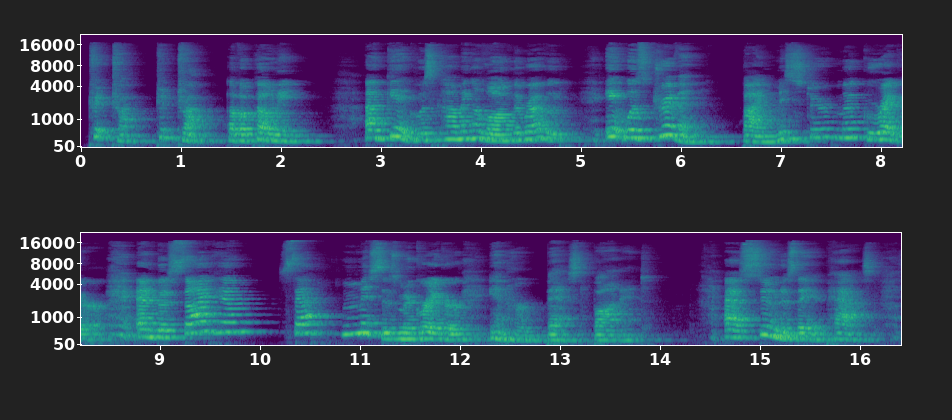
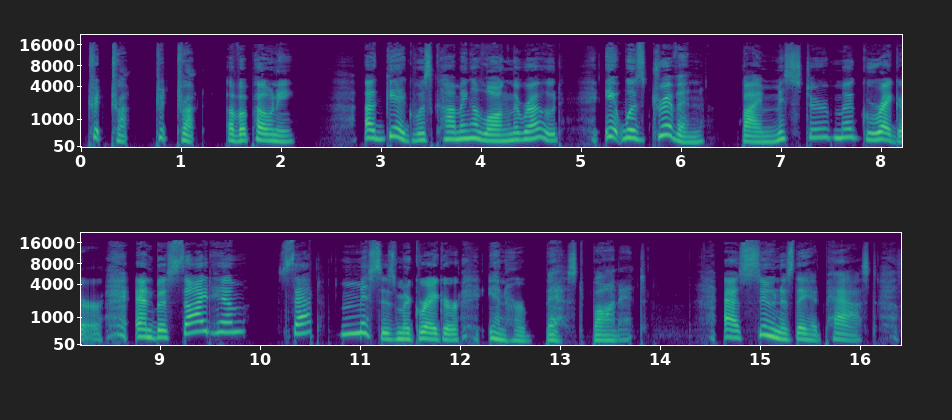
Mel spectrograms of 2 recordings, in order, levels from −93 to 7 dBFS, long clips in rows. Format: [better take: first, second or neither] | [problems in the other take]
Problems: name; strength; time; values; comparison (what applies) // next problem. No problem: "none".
second | off-mic speech; far // room echo; noticeable; dies away in 0.5 s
